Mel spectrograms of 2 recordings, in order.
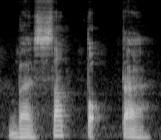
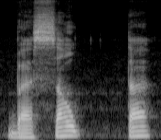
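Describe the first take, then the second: First: The t has an audible bouncing release. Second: The t keeps a trace of emphasis. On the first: The speaker calls it wrong. "mengkolkolahkan huruf to. Cara baca yang salah" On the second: The speaker calls it right. "Jadi yang benar"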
